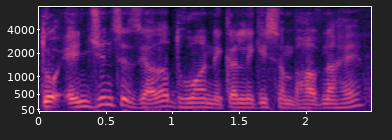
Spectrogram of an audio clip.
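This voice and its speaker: A man's voice: medium pitch, fairly quick, a little hiss or hum. A man presenting a scripted training film as a service advisor, courteous and instructive, addressing viewers directly.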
